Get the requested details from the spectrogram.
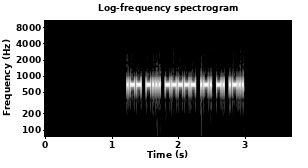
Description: Morse code, heard as a keyed tone, about 48 wpm, 700 Hz. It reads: WB0RNL
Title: USA Call Signs - 6 Characters - 6x Character Spacing - 50wpm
